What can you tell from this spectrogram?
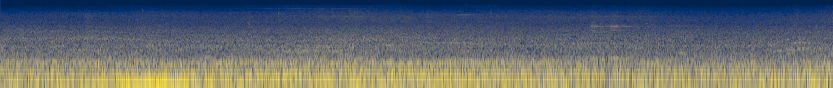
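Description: City street traffic: a steady low rumble of passing motor vehicles, loudest about a second in, with background voices and a brief high tone about six seconds in.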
